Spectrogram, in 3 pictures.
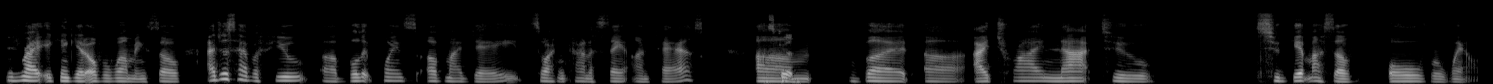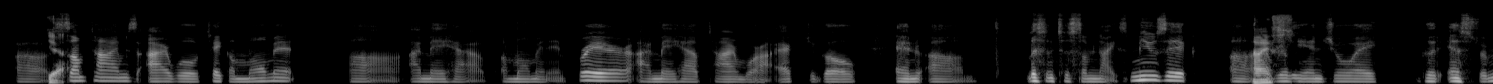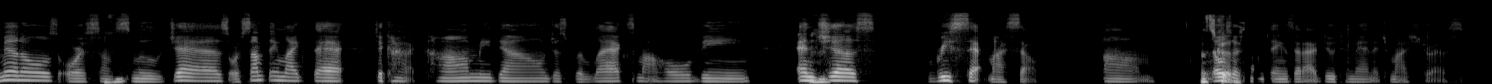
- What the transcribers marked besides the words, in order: tsk; tsk; other background noise
- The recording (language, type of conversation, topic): English, unstructured, How would you like to get better at managing stress?
- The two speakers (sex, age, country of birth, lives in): female, 55-59, United States, United States; male, 20-24, United States, United States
